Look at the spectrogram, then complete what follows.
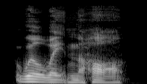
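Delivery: ordinary delivery, nothing marked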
